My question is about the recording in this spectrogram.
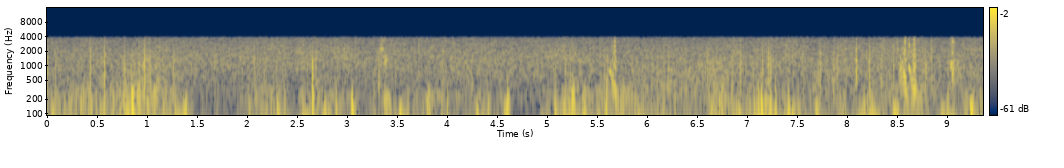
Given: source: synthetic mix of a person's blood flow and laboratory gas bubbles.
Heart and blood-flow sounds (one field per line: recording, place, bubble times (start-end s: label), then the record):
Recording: Doppler ultrasound of blood flow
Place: subclavian vein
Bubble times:
3.33-3.43 s: bubbles
5.21-5.32 s: bubbles
5.61-5.78 s: bubbles
8.51-8.86 s: bubbles
9.03-9.11 s: bubbles
From the record:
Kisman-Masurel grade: 121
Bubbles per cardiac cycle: 1 to 2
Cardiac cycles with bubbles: 10 to 50%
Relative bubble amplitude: barely perceptible (0.100 to 0.250)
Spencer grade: 2 (many but less than half of the cardiac periods contain bubble signals, singularly or in groups)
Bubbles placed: anywhere in the cardiac cycle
